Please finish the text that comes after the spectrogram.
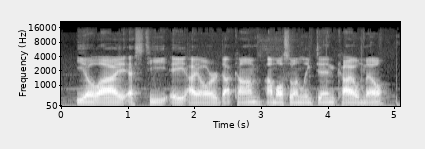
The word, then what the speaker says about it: Mehl: I'm also on LinkedIn, Kyle Mehl, a little bit funny last name. The H is silent.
